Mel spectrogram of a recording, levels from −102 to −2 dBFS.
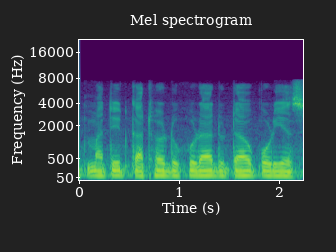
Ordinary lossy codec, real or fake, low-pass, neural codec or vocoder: none; real; none; none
